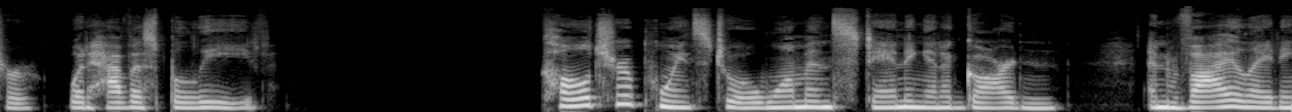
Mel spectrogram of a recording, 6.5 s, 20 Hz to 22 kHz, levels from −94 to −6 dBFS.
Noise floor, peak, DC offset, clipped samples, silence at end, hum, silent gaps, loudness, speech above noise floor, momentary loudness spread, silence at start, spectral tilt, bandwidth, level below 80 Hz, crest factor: under -90 dBFS; -8 dBFS; under 0.1%; under 0.1%; 0 s; none; 1.85-2.08 s; -24 LUFS; over 66 dB; 10 LU; 0.05 s; -6 dB/octave; 13 kHz; -70 dBFS; 18 dB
